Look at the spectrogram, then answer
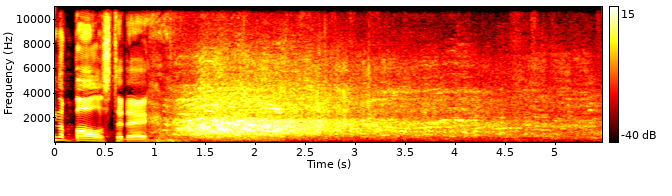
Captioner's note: audience laughing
